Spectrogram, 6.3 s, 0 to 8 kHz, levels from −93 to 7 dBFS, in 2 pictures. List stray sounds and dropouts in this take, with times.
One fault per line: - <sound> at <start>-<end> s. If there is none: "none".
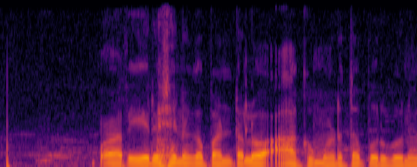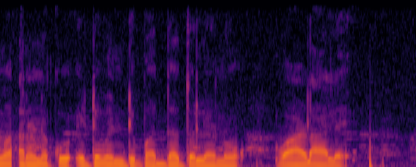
- dropout at 3.2-3.3 s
